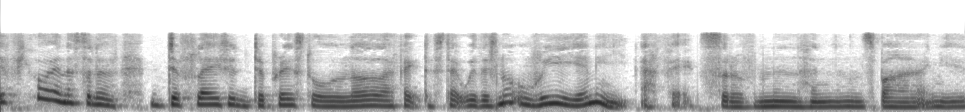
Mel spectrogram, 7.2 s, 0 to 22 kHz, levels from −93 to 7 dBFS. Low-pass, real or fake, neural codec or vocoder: 7.2 kHz; fake; codec, 24 kHz, 0.9 kbps, WavTokenizer, medium speech release version 2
